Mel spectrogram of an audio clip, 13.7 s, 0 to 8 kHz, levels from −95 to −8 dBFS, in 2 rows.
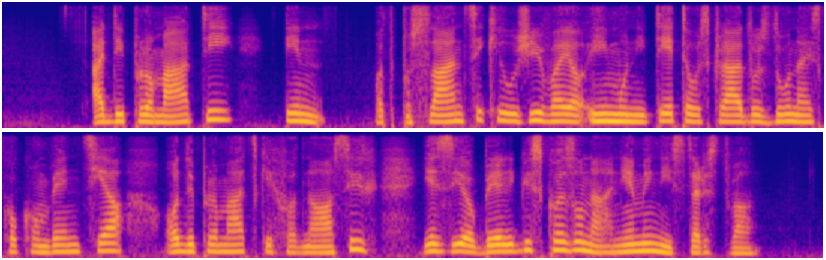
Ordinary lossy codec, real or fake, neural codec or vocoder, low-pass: none; fake; codec, 16 kHz, 0.5 kbps, X-Codec, HuBERT features, trained on LibriSpeech; 7.2 kHz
